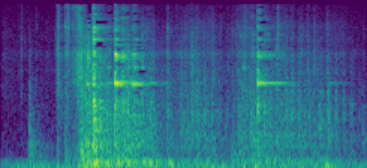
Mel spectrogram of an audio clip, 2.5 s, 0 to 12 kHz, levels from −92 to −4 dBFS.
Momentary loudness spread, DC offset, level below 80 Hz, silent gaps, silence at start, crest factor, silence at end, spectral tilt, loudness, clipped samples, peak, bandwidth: 24 LU; under 0.1%; -36 dBFS; none; 0.05 s; 24 dB; 0 s; -2 dB/octave; -21 LUFS; under 0.1%; 0 dBFS; 11.5 kHz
